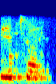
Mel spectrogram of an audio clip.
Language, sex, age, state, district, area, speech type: Marathi, female, 18-30, Maharashtra, Mumbai Suburban, urban, conversation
